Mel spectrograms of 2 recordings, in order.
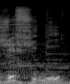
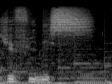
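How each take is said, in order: First: The final s sound is silent. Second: The final s sound is pronounced. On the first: The speaker calls it right. "On ne prononce pas la lettre S. On dit je finis" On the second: The speaker calls it wrong. "On ne dit pas je finisse. La lettre S ici est muette"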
